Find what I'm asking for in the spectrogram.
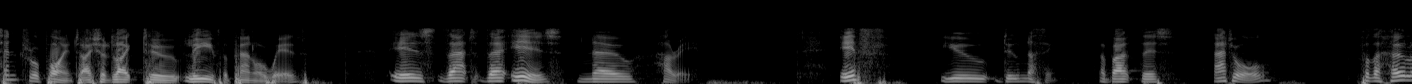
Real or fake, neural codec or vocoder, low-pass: real; none; 5.4 kHz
